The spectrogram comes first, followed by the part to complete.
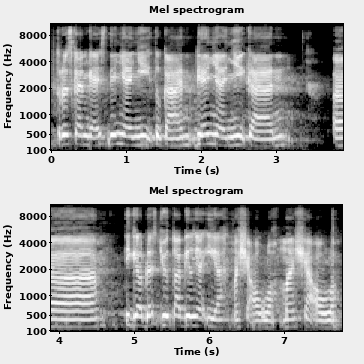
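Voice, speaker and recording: A young woman, telling a story as a vlogger in a casual, excitable way and repeating herself often. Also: mid-range voice, unhurried, a little hiss or hum.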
